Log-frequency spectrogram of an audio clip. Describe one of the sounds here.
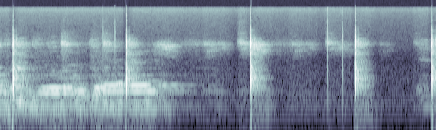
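Short sharp clicks of chess pieces being placed sound a few times.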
